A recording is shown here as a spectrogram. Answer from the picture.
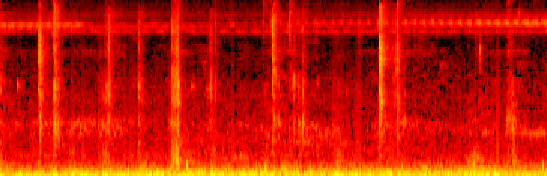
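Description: Close mouth and hand sounds of eating Khmer raw crab salad by hand: irregular small clicks and cracks as crab shell pieces are picked at, sucked and chewed, with lip smacks. A faint steady high whine runs underneath.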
